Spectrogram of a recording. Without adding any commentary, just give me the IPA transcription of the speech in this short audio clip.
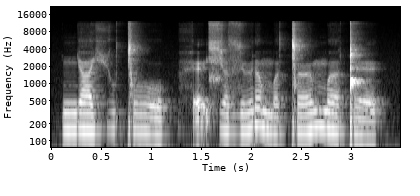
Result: ɲaçu ǀo | hɛ̰ɕɐ zʏɾɐmɐ ǀœ mɐǃɛ

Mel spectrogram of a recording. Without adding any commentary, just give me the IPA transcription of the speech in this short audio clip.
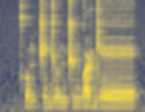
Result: kʷʰɤm t͡ʃeɡʲuːnd͡ʒomɡɔɭ ɡʲeː

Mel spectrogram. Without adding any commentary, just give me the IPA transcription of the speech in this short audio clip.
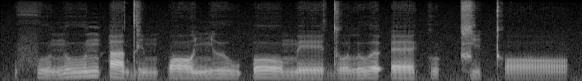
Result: fu˧˩nuː˧˥n ʔa˥˨di˧˩mpɔː˥˨ɲɯː˥˨w ʔoː˥˨meː˩do˩lu˥˨ə̯ ʔɛː˧˩ku˧˩k̚t͡ɕi˧˩ kʰɔː˧˩

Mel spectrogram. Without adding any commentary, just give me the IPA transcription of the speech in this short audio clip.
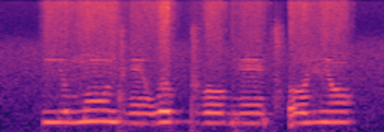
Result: mʲo˨mõː˦dʱẽː˨wə˞˦b dʱɤː˨ɡẽː˨t͡sʼɤ˨˦vʲɔ̃˦

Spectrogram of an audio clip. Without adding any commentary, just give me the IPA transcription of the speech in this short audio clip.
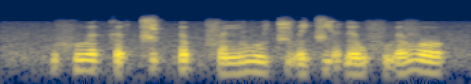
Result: xu˧ə̯kə̰˧˨w t͡ɕə˦˥t̚ʔə˨˩p̚ fə˨˦nvu˨˦t͡ɕṵ˧˥ə̯ t͡ɕḭ˧˨ə̯ɗə˧wfṵ˧˥ə̯vo˧

